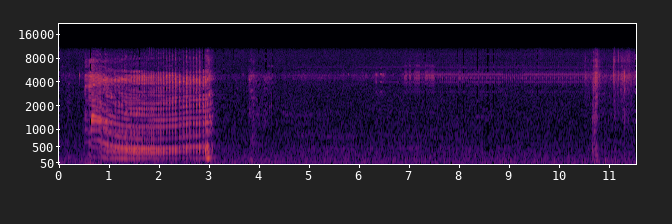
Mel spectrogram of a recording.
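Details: During the 2023 rut, a red deer stag, the strongest of the season, gives one loud, harsh, throaty roar, then falls silent.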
